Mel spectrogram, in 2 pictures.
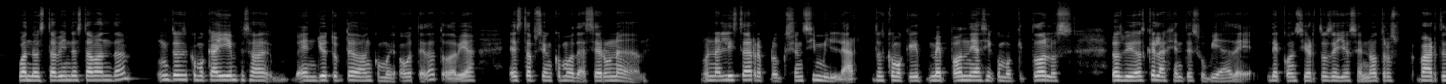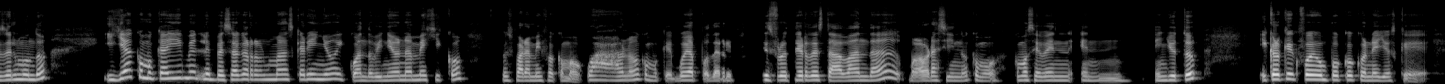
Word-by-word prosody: cuando 195 0 +3
está 190 +1 +1
viendo 195 +1 0
esta 200 0 +3
banda. 200 +5 0 0.3
Entonces, 220 0 +1
como 200 -2 -4
que 195 - +4
ahí 200 +1 +6
empezaba 200 -3 0 0.3
en 185 0 -1
YouTube 195 0 +1
te 200 - -2
daban 185 -1 +1
como 165 -4 -6
o 175 +1 -3
te - - -6
da 230 +1 -3
todavía 90 - -1 0.3
esta 190 +2 0
opción 190 -2 -4
como 185 0 -3
de - - -2
hacer 180 0 0
una 180 -4 -2 0.6
una 190 0 -1
lista 200 +1 0
de 210 - +6
reproducción 185 -1 -5
similar. 190 -4 -2
Entonces, 190 -1 -4
como 185 -2 +2
que 180 0 -1
me 190 0 +2
pone 190 +1 +2
así 190 0 -1
como 165 -3 -5
que - - -17
todos 200 -5 +3
los 175 -1 -4 0.4
los 195 - +5
videos 185 0 +3
que - - +1
la 185 - +3
gente 175 0 -6
subía 155 -3 -6
de - - -5
de 190 0 -2
conciertos 180 +1 -2
de 185 - +1
ellos 175 +1 -3
en - - -4
otros 180 0 -4
partes 190 0 +2
del 210 +2 +2
mundo, 230 +5 +3 0.5
y 215 0 -1
ya 315 +6 +6
como 290 -5 +3
que 270 - +4
ahí 285 +2 +3
me 295 0 +1
le 250 - +1
empecé 220 -1 +1
a - - +4
agarrar 225 -1 0
más 230 +1 0
cariño, 235 +2 +1
y 240 - -5
cuando 180 -3 -1
vinieron 190 +3 0
a - - +2
México, 210 +4 -3 0.3
pues 185 -2 -7
para 180 -1 +3
mí 185 0 -2
fue 180 -1 -4
como: - - -3
"Guau", 195 -2 0
¿no? 215 +4 -1
Como 195 -6 -6
que - - -5
voy 195 0 +2
a 195 - 0
poder - - -2 0.4
disfrutar 200 -1 +2
de 205 - +5
esta 170 -4 +2
banda, 190 - +1
bu - - -3
ahora 195 - +2
sí, 180 -2 -6
¿no? 175 +2 -6
Como 185 -5 -5
como 195 +1 0
se 190 -2 -2
ven 190 0 -3
en 95 - -8 0.2
en 190 - -2
YouTube. 230 +8 +5 0.6
Y - - -3
creo 230 0 +10
que 250 0 +5
fue 225 -1 +8
un 215 -1 +4
poco 205 0 +1
con 190 -2 0
ellos 175 -1 -1
que - - -7
195 Hz, 225 wpm, -22 LUFS, 180-215 Hz, 0.6 s, creo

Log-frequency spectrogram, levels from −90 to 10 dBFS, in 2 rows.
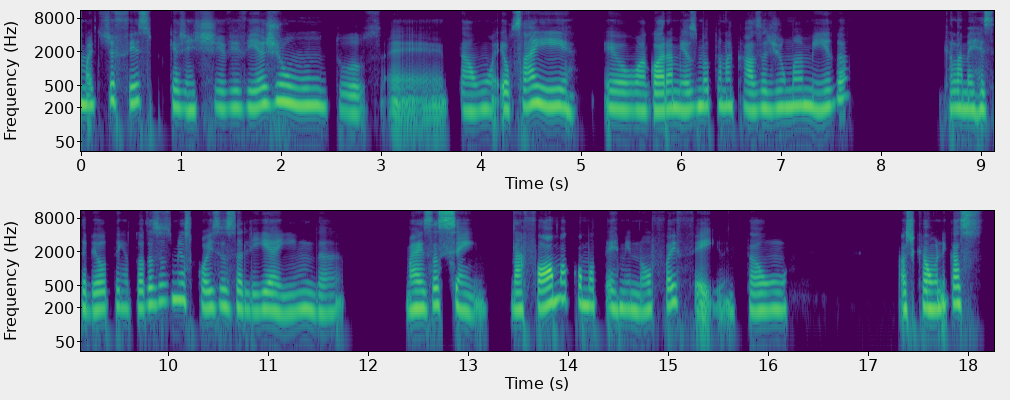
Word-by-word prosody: muito 230 +1 0
difícil 260 -1 -2
porque - - -10
a - - +1
gente 195 +1 -5
vivia 205 +2 -1
juntos, 225 -8 +1
eh, 70 +1 -9
então, 185 +1 -5
eu 190 - +1
saí. 215 -3 +3 0.3
Eu 190 -2 -1
agora 185 +1 +2
mesmo, 200 +2 +1
eu - - 0
estou 220 +1 -6
na 215 - 0
casa 195 -1 -2
de 195 +1 -1
uma 210 +1 +2
amiga, 215 +6 +1 1.0
que 195 - -9
ela 200 0 +1
me 190 - +1
recebeu. 185 0 0
Eu 195 - -2
tenho 200 -1 -7
todas 210 +4 -1
as 265 - -6
minhas 280 -2 +2
coisas 205 0 -1
ali 190 -1 0
ainda. 175 +1 -2 0.6
Mas, 195 +2 +3
assim, 215 -6 +3 0.3
na 190 0 +3
forma 235 +10 +6
como 225 -4 +1
terminou, 190 -3 -2
foi 220 +4 -1
feio. 205 -4 -6 0.2
Então 185 +1 -1 1.1
acho 190 - -1
que 205 - 0
a - - +8
única 215 +5 +4
so - - -2
200 Hz, 155 wpm, -22 LUFS, 190-220 Hz, 1.1 s, a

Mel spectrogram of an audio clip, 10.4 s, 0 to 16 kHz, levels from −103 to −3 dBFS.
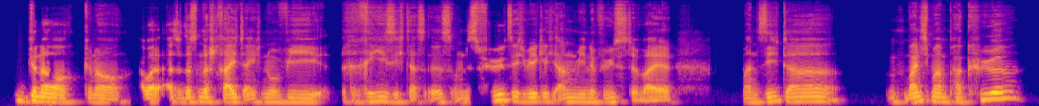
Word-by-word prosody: Genau, 110 -7 +4
genau. 95 -1 -2
Aber - - +5
also, 100 - -1
das 105 +1 0
unterstreicht 105 -2 +3
eigentlich 95 +2 -3
nur, 100 -1 -4
wie 100 -2 -3
riesig 105 +1 -3
das 85 -3 -5
ist 105 0 -4
und 95 - -9
es 95 - -3
fühlt 145 +3 0
sich 115 -5 -2
wirklich 110 +1 0
an 110 +2 -2
wie 105 - -2
'ne 100 -2 -3
Wüste, 105 -3 -4
weil 75 +3 +1 0.7
man 95 0 -5
sieht 115 +6 -2
da 115 +4 0 0.4
manchmal 115 +4 +1
'n 110 - -3
paar 105 -1 -4
Kühe, 180 - +3
105 Hz, 165 wpm, -23 LUFS, 100-115 Hz, 0.7 s, Aber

